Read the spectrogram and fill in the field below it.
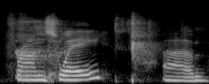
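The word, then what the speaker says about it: François: port communities this is France way spelled francois but pronounced obviously bit differently population about eighty-five no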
